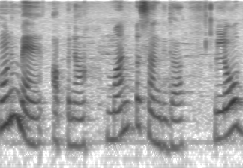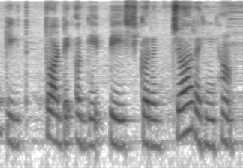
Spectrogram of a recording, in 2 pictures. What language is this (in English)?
Punjabi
